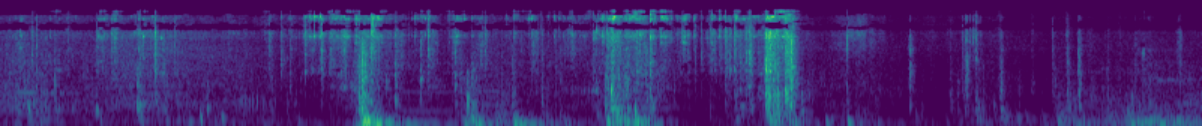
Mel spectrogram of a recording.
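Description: Handling noise of someone getting into a car: clicks, rustles and knocks, with a heavy thump about two and a half seconds in and a few more knocks over the next three seconds.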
